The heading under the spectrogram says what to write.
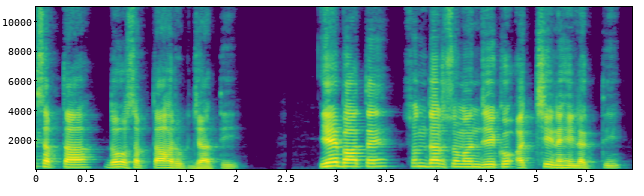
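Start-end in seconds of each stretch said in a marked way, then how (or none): none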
